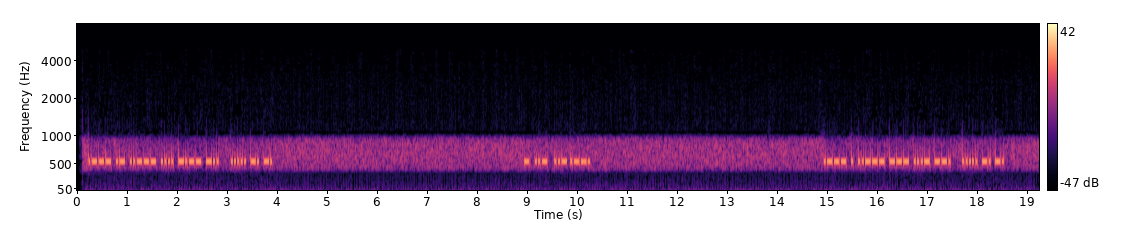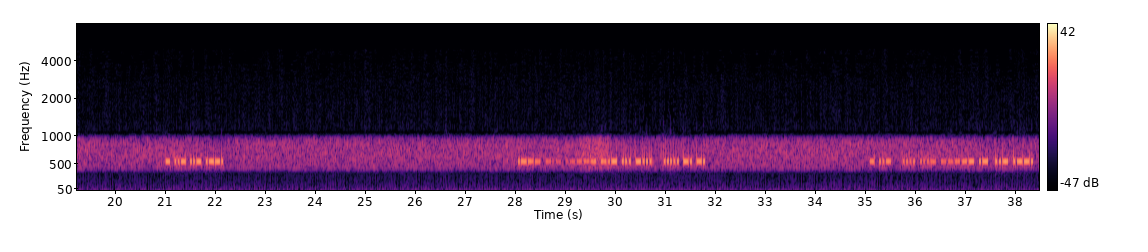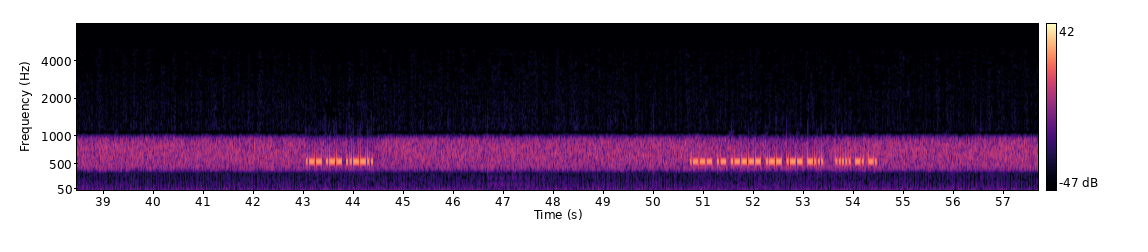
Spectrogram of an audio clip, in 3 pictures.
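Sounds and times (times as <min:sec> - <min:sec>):
CW morse code signal at 18.071MHz: 0:00.1 - 0:04.0, 0:08.9 - 0:10.3, 0:14.9 - 0:18.6, 0:21.0 - 0:22.2, 0:28.0 - 0:31.8, 0:35.1 - 0:38.4, 0:43.0 - 0:44.4, 0:50.7 - 0:54.5.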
